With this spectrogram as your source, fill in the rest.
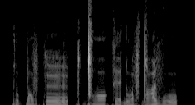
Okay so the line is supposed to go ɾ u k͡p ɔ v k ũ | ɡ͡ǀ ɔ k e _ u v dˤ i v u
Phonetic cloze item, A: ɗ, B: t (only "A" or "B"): A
